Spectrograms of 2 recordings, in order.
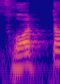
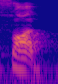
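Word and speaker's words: صاد: এরপরে শিন হচ্ছে একদমই বিপরীত ঠিক আছে শিন সদটা হচ্ছে সিনের মাখরাজ কিন্তু শিন যেটা আছে তিন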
